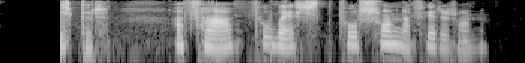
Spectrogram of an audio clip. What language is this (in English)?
Icelandic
